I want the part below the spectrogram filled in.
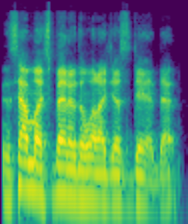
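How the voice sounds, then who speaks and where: A man's voice: lowish voice, quick pace, pushed and bright. An older man, chatting casually with viewers on his live stream, rambling and correcting himself as he goes, his voice still not fully recovered.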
